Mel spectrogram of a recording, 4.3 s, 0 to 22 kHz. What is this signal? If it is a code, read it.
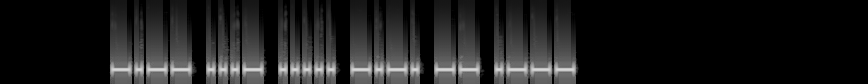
Morse code, heard as a keyed tone, about 40 wpm, 700 Hz. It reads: YV5CMJ
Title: DXCC-100 Call Signs - 6 Characters - 40wpm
